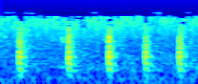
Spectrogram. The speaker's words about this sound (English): Here's the boss's office. Go ahead, knock, dear.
